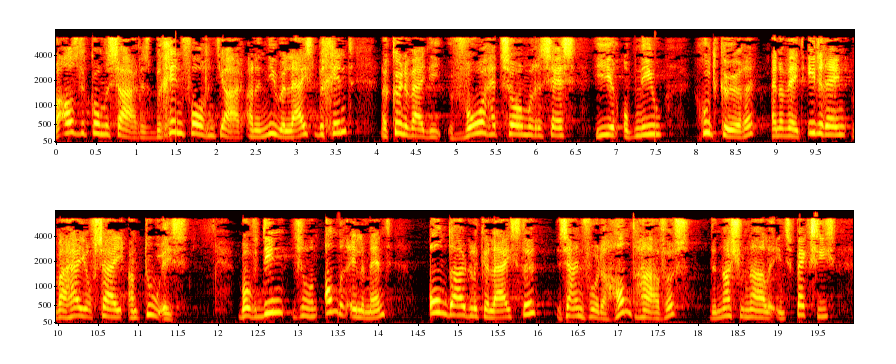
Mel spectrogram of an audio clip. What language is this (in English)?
Dutch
